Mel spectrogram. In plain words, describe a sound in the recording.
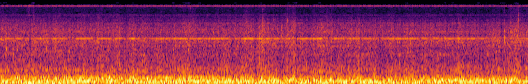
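Jet engines roar loudly and steadily as an airliner takes off.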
